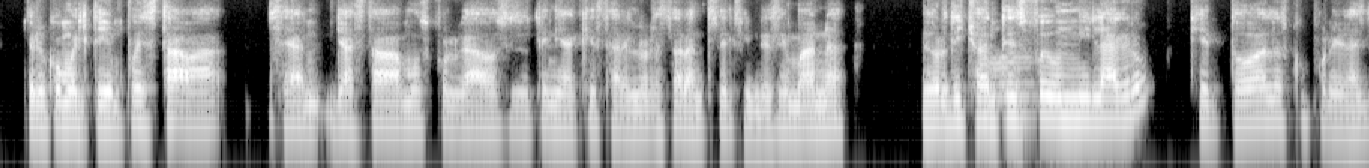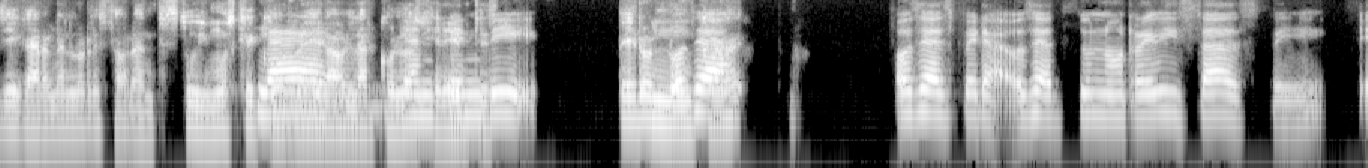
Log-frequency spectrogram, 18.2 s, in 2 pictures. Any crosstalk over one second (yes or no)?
yes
